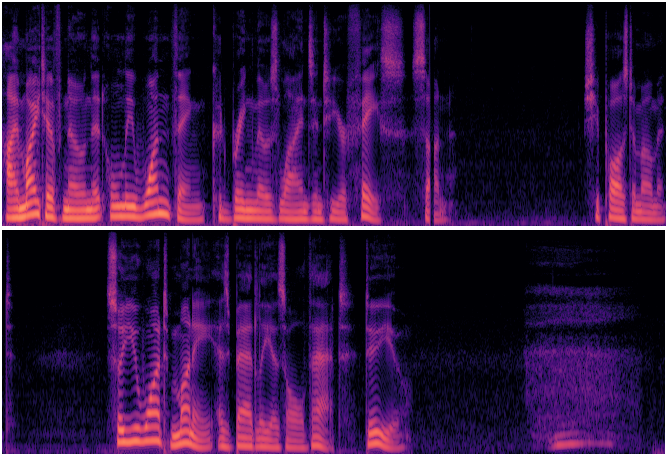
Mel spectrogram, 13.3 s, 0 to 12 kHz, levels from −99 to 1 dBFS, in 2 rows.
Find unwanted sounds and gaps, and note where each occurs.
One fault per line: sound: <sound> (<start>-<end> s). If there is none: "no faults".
sound: dropout (4.3-4.3 s)
sound: sigh (11.9-13.1 s)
